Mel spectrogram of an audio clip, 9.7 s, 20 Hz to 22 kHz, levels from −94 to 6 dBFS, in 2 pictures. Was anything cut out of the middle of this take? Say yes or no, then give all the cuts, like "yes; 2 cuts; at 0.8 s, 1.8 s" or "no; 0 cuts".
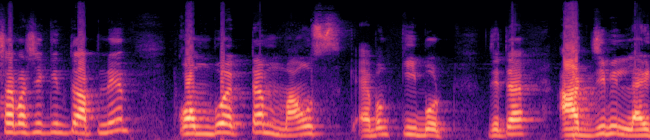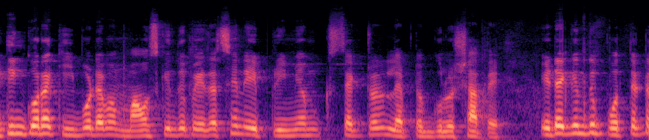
no; 0 cuts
